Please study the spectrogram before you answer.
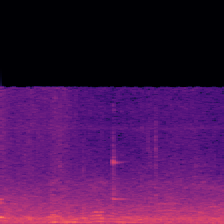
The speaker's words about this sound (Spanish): Suena el martillo. Martillo con un crespón negro.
